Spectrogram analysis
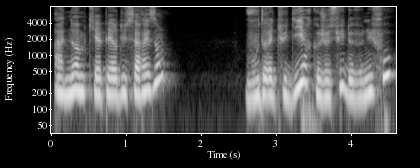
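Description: A woman's voice: medium pitch, sing-song, moderate pace. A woman voicing a friendly travelling knife-grinder who calls out his trade. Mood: indignant. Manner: warm, hawking calls. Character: friendly knife-grinder father, hearty village craftsman.

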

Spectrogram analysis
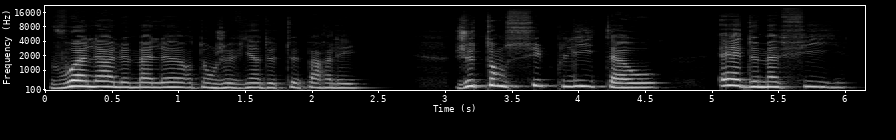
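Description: A woman reading as a soft-spoken, regal queen. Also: medium pitch, takes it slowly, close to an everyday voice. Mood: pleading. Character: gentle, regal queen pleading for her daughter.

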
